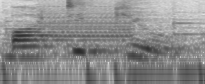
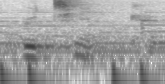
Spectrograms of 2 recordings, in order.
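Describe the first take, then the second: First: The word sounds like 'barbecue'. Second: The word sounds like 'boutique'. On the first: The speaker calls it wrong. "If you pronounce the barbecue, you're not alone" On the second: The speaker calls it right. "try correct your pronunciation to this word"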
